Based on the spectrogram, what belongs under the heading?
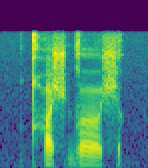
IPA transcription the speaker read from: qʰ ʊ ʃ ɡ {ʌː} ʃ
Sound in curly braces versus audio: correct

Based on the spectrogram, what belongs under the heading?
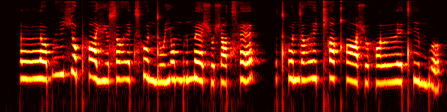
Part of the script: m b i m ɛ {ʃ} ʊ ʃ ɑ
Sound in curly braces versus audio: correct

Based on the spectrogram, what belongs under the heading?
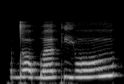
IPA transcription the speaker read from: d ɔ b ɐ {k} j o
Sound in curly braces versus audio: correct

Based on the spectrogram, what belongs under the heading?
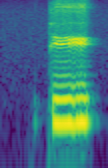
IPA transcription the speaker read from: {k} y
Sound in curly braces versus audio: correct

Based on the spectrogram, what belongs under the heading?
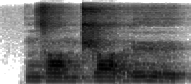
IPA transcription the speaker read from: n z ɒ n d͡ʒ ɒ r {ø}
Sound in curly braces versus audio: correct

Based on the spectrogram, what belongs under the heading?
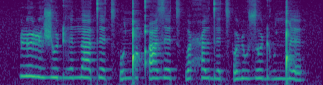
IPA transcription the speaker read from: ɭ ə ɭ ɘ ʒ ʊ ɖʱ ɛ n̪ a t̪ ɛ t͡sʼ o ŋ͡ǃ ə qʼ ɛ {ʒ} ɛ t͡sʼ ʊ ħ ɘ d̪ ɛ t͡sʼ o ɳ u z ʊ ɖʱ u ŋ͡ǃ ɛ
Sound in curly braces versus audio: incorrect: z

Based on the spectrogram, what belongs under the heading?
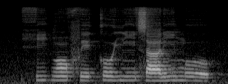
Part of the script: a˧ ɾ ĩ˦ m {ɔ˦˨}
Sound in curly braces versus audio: incorrect: o˦˨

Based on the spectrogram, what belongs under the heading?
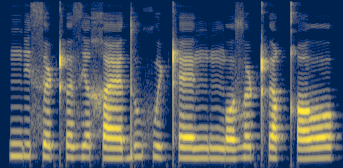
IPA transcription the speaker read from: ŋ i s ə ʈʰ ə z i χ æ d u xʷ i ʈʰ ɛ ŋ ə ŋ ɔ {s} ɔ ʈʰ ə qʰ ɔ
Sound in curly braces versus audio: incorrect: z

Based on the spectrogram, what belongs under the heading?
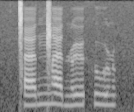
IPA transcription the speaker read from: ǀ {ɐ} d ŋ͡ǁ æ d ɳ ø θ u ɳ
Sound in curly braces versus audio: incorrect: æ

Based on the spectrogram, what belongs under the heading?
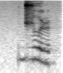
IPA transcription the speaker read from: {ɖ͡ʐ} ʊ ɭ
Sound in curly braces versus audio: incorrect: d͡ʒ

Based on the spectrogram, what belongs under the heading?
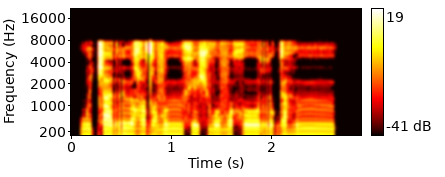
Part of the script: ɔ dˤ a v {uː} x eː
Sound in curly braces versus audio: incorrect: ɯː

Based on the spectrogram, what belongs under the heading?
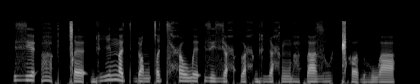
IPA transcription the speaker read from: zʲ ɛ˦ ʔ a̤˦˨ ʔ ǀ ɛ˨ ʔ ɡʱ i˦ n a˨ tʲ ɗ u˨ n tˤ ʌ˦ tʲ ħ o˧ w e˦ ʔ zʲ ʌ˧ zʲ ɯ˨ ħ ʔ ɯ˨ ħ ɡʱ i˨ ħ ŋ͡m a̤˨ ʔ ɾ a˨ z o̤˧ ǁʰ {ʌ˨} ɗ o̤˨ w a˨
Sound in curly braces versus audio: correct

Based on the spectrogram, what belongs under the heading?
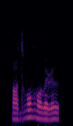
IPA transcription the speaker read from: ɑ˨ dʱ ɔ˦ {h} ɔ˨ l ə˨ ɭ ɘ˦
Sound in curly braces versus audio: incorrect: ɦ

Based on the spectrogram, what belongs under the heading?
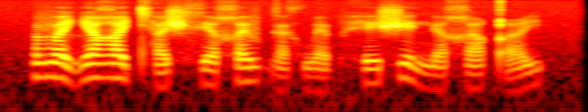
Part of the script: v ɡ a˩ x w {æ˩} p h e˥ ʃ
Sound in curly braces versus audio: correct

